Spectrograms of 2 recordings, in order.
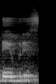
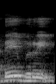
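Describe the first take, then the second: First: The word ends with an s sound. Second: The word ends on a vowel, no s. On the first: The speaker calls it wrong. "इसका pronunciation डेब्रिस नहीं होता" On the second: The speaker calls it right. "इसको डेबरी पढ़ा जाता है"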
